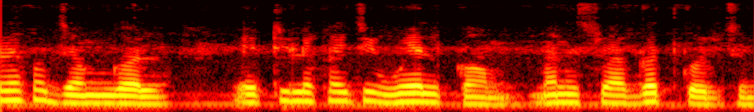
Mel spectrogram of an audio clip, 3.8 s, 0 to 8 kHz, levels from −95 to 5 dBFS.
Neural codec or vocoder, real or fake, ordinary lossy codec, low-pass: none; real; none; 7.2 kHz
